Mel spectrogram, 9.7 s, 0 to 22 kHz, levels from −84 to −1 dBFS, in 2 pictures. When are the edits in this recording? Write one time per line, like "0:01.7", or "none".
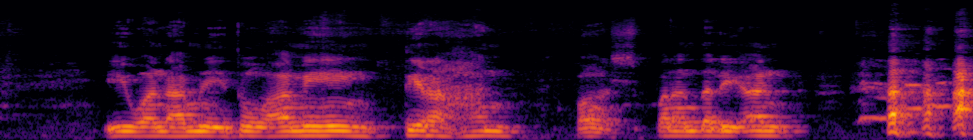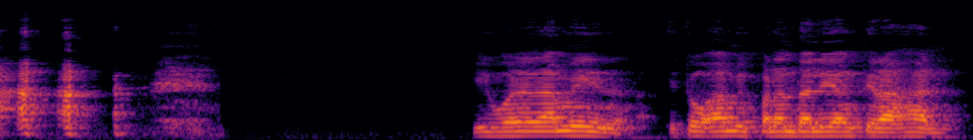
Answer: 0:06.1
